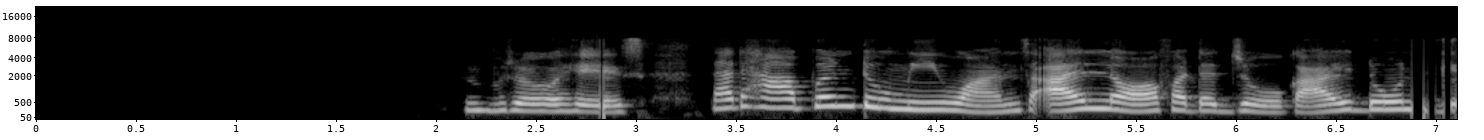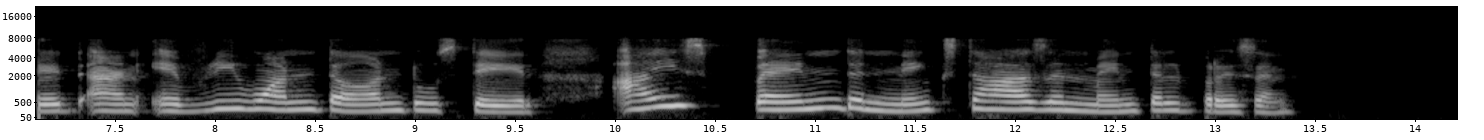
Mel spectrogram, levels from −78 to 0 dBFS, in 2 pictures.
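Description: Packet loss on an ADPCM call drops audio to silence and leaves the decoder's predictor and step size out of step with the sender's. At 2.82 to 2.86 s, one packet's worth, about 20 ms, vanishes as a hard-edged gap. Between "at a joke I" and "and everyone turned to", from 6.88 to 7.14 s, about 160 ms goes missing in gaps spread over 240 ms, the longest 60 ms. The pattern points to roughly seven lost packets, and the speech resumes slightly distorted before settling. The G.722 wideband coding at 64 kbit/s carries a faint upper-band hiss.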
